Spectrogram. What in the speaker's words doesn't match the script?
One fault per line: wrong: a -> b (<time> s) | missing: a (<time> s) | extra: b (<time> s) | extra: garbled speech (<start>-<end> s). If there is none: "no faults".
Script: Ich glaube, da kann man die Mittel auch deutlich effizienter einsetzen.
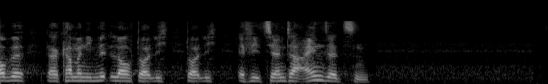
extra: deutlich (1.8 s)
